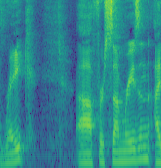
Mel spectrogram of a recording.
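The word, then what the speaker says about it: Ruike: apparently this is this is supposed to be pronounced rake uh for some reason i don't know why but this is the uh the rake p801sf um let's see what was the steal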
